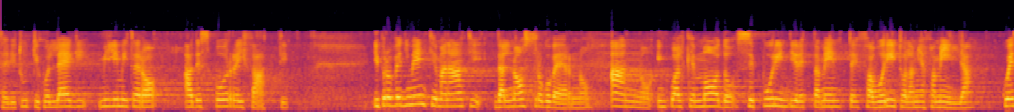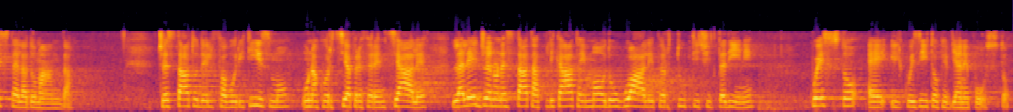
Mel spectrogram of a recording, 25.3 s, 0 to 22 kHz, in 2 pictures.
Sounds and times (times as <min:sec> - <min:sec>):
Speech: 0:00.0 - 0:03.6, 0:04.7 - 0:13.6, 0:14.7 - 0:22.1, 0:22.8 - 0:25.3.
